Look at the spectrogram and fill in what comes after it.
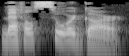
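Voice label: "metal sword guard", English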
